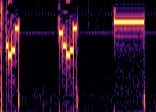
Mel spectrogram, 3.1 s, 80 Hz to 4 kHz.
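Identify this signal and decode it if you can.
Five-tone selective call (ZVEI), heard as quick runs of five tones, tones of about 70 ms. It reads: 85349
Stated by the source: ZVEI five-tone selective call received on SDR.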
